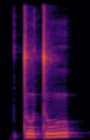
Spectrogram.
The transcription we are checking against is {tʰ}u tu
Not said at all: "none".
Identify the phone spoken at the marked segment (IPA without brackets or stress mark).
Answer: t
